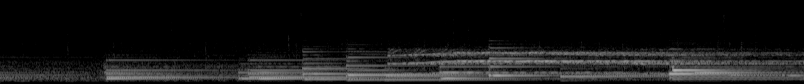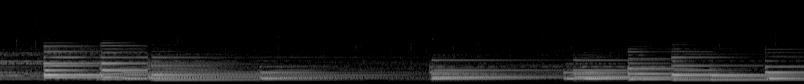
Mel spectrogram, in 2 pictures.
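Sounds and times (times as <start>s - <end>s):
soft piano chords: 0.0s - 16.0s.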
